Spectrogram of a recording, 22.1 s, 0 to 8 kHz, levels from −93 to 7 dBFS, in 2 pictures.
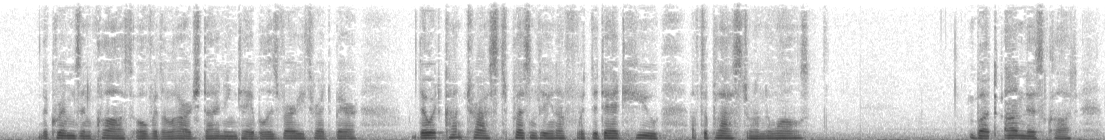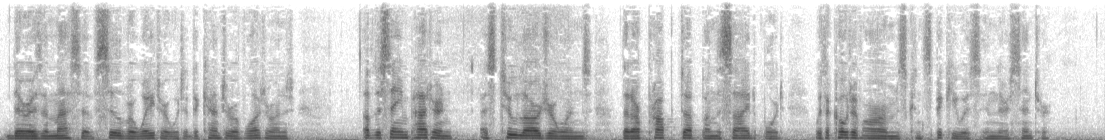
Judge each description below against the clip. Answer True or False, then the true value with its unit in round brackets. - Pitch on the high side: False (130 Hz)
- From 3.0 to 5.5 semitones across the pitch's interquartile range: False (2.4 semitones)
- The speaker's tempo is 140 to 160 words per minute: False (180 wpm)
